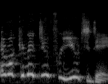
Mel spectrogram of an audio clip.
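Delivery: very high, squeaky woman's voice. Game master voicing a woman greeting visitors at the Hall of Justice, high-pitched squeaky woman voice. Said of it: "a very high pitched, squeaky woman".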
